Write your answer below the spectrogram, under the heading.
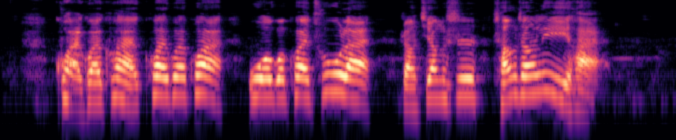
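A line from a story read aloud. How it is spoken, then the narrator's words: Hurried call. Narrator (Chinese): 向日葵赶忙叫倭瓜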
